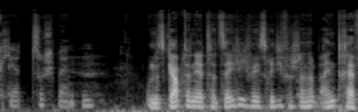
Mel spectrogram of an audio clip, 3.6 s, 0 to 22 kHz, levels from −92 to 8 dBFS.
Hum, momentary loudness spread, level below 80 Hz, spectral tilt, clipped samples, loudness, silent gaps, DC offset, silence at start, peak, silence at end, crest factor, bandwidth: none; 20 LU; -52 dBFS; -6 dB/octave; under 0.1%; -25 LUFS; none; under 0.1%; 0 s; -2 dBFS; 0 s; 24 dB; 15 kHz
